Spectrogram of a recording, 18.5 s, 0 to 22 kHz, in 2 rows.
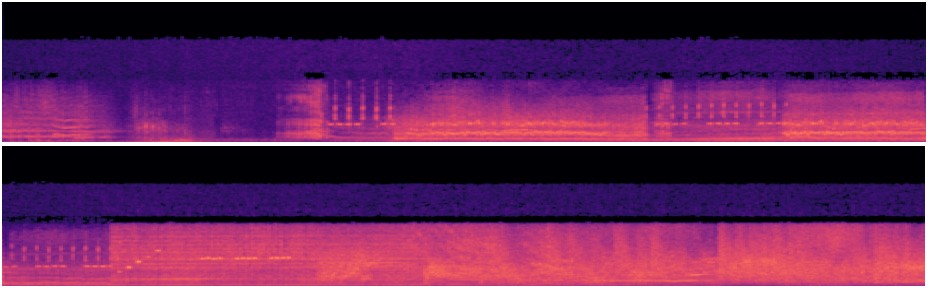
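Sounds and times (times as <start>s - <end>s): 
race car tires skidding and squealing: 0.0s - 1.6s, 3.9s - 6.5s, 12.2s - 18.4s
race car engines roaring in motor racing: 3.2s - 18.4s.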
